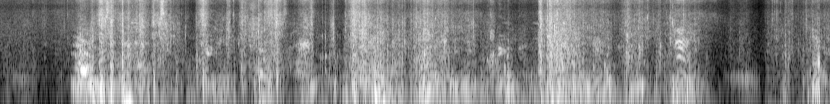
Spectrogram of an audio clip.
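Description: Big cats snarl and roar as they fight.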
